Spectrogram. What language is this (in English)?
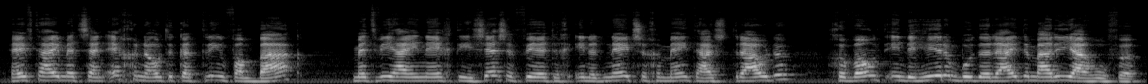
Dutch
